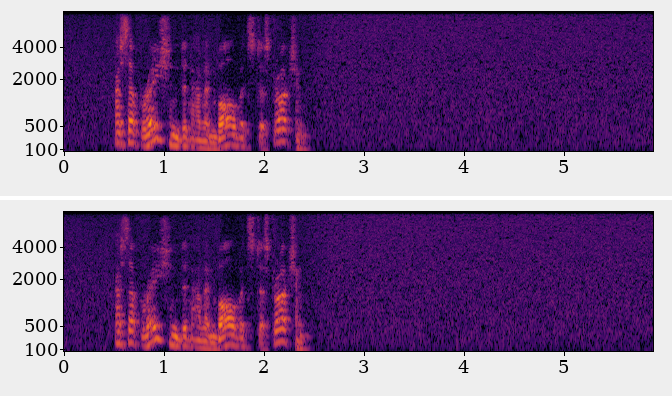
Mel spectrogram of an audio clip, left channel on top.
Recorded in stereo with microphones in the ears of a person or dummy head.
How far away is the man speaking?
About 1.1 m.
